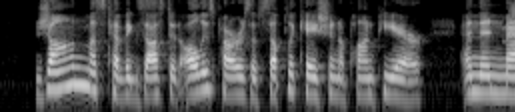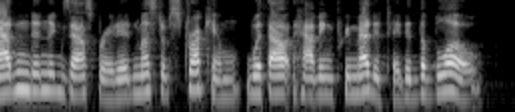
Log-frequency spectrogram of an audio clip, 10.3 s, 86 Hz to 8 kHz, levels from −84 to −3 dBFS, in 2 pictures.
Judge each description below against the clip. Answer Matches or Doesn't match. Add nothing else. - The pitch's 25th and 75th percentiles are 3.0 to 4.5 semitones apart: Doesn't match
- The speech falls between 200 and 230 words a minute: Doesn't match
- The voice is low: Doesn't match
